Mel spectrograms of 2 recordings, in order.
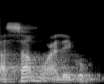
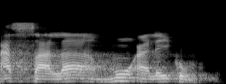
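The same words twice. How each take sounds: First: The greeting is pronounced in a twisted form. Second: The greeting is pronounced in its normal form.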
